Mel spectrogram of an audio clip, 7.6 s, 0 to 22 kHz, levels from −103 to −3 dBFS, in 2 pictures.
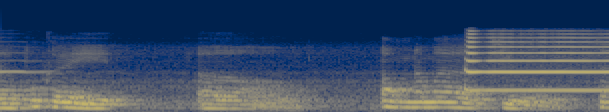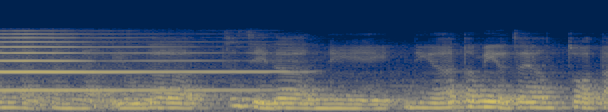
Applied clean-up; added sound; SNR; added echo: none; Trumpet; 4 dB; reverberation time 1.2 s.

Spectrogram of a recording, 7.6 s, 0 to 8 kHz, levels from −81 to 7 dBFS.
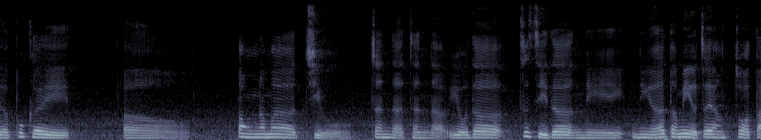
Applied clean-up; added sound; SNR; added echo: none; none; none; none.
